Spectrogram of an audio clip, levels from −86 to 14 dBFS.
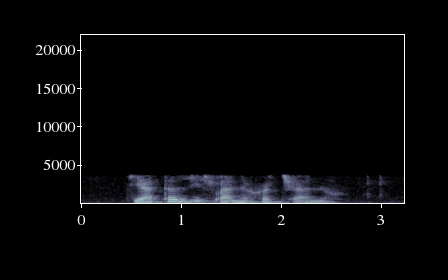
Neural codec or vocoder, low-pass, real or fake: none; 3.6 kHz; real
